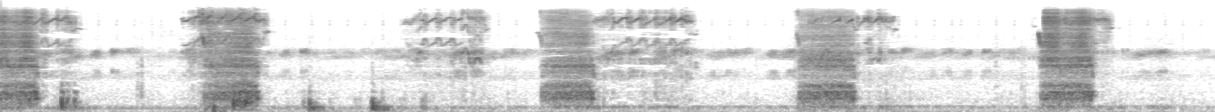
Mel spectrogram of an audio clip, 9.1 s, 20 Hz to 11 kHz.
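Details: Nest-box owls at 1:48 am, older owlet swallowing a large piece of prey; loud harsh hisses alternate with quieter wheezy ones about every second, over a constant high-pitched whine and light tapping.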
